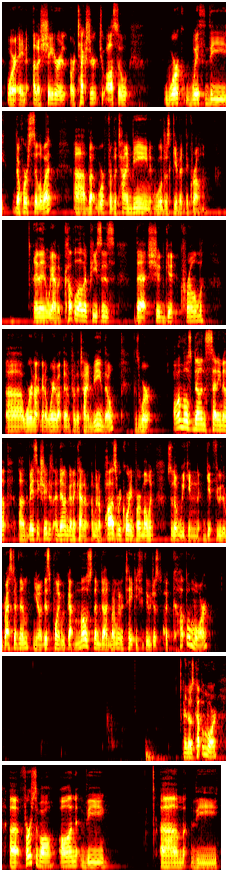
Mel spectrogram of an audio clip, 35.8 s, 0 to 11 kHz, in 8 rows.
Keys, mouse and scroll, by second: 3.4 shift+middle click, 3.9 scroll up 3, 5.9 shift+middle click, 6.9 click, 8.9-10.5 scroll down 7, 9.8 shift+middle click, 10.7 shift+middle click, 11.2 scroll down 1, 11.5 shift+middle click, 11.9-12.2 scroll up 2, 12.7 scroll up 1, 12.8 shift+middle click, 13.4 scroll down 1, 13.6 shift+middle click, 14.6 shift+middle click, 15.4 scroll up 2, 15.8 shift+middle click, 16.4 ctrl+w, 17.7 scroll down 2, 18.3 shift+middle click, 18.8-19.3 scroll down 2, 19.2 scroll up 2, 20.6 scroll up 1.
